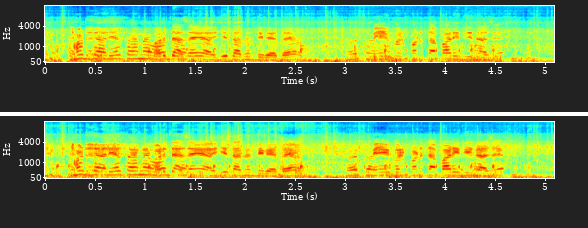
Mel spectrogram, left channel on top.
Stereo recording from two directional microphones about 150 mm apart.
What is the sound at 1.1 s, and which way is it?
Speech, 55° left (ahead or behind).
